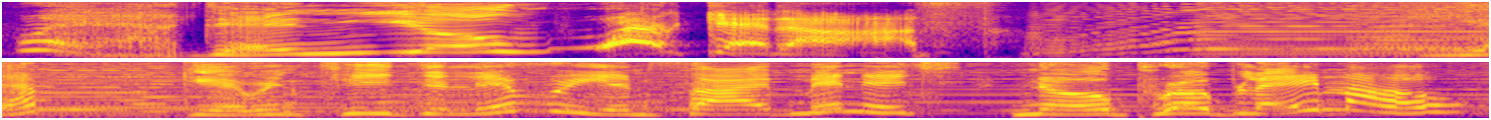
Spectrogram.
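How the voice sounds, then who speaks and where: A woman voicing a grouchy, loudmouthed cartoon pizza delivery boss who is bossy and mangles words. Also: high-pitched, sing-song, slow, gravelly, heavily acted. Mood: businesslike. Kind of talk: cartoon voice acting. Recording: loud cartoon music behind.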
